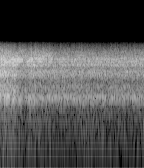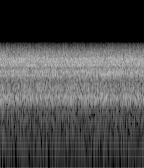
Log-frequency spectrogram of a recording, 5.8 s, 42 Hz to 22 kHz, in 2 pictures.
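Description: Steady FM receiver hiss from a 70 MHz (4 m) amateur radio transceiver's speaker with the squelch open on a channel carrying no speech. It starts the moment the Italian station stops talking, a little louder for the first half second.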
